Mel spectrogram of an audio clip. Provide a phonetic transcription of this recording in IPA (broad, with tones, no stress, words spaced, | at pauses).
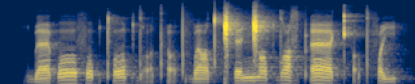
ɡ͡bæː˩˧pɔː˦fɔ˨˥ptʼɔː˨˥p dˤæ̰˨˩tʼḭ˨˩tˤ ɡ͡bɛː˨˩tˤǁʰɛ˨˥ ŋ͡ǁɑ˦pdˤæ˥˨zpʼæː˥˨ kʰḭ˨˩tˤfi˧˩˧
